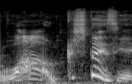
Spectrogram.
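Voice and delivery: lightly acted delighted surprise; breaking into a quiet, happy wow; happy amazement. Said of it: "He was so happy to see Krishna".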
